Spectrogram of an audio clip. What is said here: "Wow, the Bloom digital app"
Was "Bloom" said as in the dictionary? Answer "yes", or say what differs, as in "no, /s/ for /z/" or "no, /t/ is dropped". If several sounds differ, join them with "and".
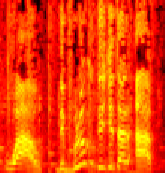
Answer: yes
